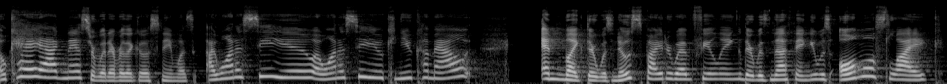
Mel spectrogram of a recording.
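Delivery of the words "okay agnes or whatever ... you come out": put-on high, rising call-out yell. Retelling how a stepmom called out to a ghost: imitating stepmom yelling. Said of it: "she starts yelling".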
